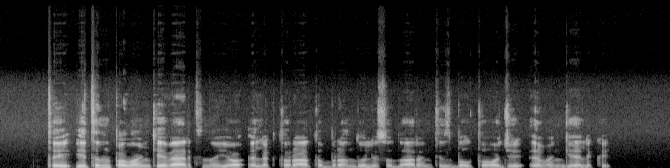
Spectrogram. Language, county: Lithuanian, Vilnius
